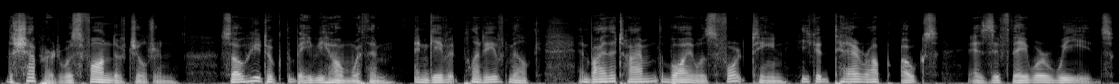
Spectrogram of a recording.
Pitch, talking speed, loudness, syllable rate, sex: 100 Hz, 205 wpm, -20 LUFS, 4.5 syllables/s, male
